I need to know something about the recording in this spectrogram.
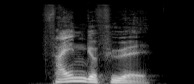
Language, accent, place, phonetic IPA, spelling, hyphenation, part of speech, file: German, Germany, Berlin, [ˈfaɪ̯nɡəˌfyːl], Feingefühl, Fein‧ge‧fühl, noun, De-Feingefühl.ogg
- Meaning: tact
